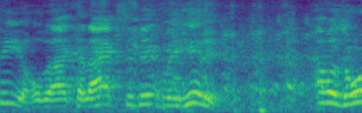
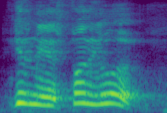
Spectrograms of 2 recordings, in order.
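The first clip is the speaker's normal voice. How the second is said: ordinary delivery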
